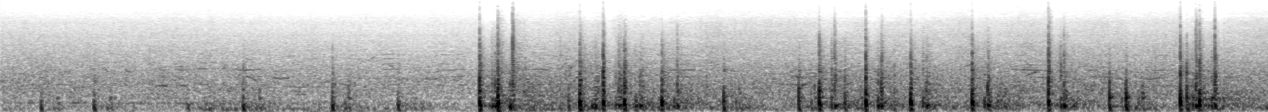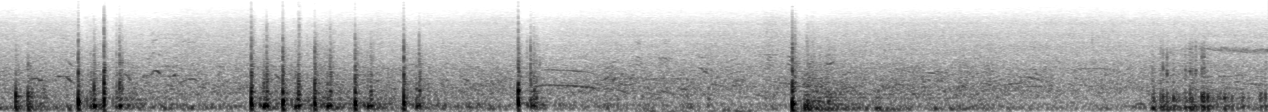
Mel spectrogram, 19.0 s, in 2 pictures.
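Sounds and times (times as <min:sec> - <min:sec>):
fireworks bursting with sharp bangs: 0:00.0 - 0:19.0
fireworks crackling: 0:00.0 - 0:19.0.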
